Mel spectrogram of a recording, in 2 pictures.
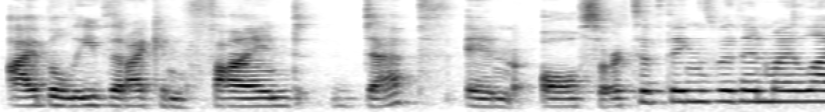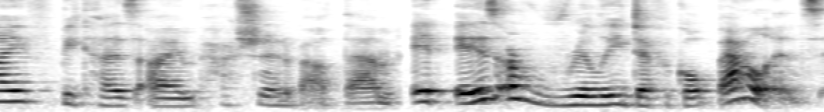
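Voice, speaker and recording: A woman's voice: fairly low pitch, a bit bright. A young woman vlogging casually, chatty and upbeat, her voice a bit nasal from a cold. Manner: upbeat, chatty, many "like" fillers. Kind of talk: casual vlog talk to camera.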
